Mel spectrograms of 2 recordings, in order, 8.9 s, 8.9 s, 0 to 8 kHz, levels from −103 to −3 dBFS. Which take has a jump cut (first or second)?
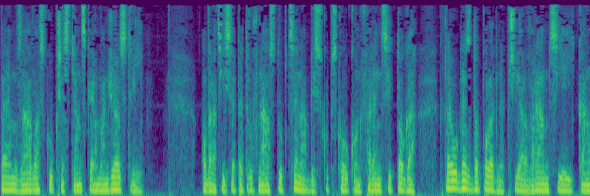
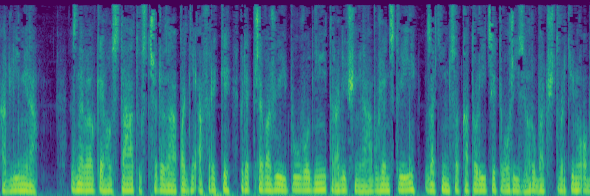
second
